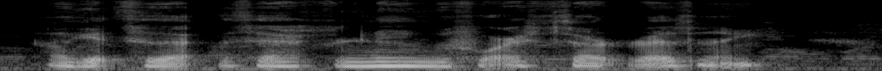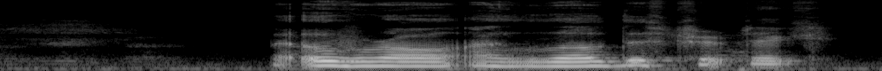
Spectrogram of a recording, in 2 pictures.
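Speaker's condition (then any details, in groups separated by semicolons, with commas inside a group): Dystonia; affects how speech sounds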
